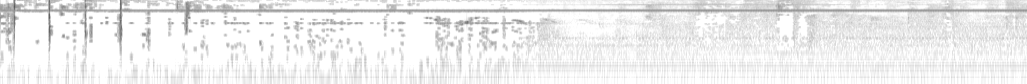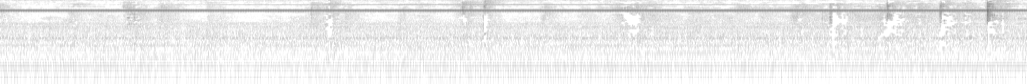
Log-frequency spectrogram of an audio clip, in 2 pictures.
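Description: Marching band drumline playing, with drum hits and crash cymbals and some tones, until it cuts off suddenly about five seconds in. After that only a steady electrical hum with a thin high whine remains.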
